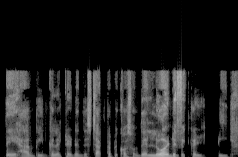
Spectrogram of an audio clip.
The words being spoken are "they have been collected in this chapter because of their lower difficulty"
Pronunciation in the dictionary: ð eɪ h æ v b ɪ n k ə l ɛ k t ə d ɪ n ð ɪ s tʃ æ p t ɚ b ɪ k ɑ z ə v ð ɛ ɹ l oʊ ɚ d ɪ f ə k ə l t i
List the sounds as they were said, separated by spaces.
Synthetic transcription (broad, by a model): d eɪ h æ v b ɪ n k ə l ɛ k t ə d ɪ n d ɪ s tʃ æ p t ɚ b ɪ k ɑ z ə v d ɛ ɹ l oʊ ɚ d ɪ f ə k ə l t i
